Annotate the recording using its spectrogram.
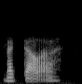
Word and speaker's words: Mekdela: And you can follow me on social media, on Twitter and TikTok, at Plus Size Book, and on Medium under my name, Magdala. – Which is spelled? – M-E-K-D-E-L-A.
